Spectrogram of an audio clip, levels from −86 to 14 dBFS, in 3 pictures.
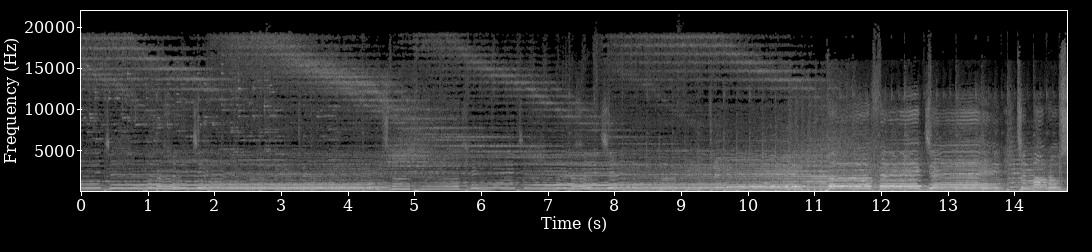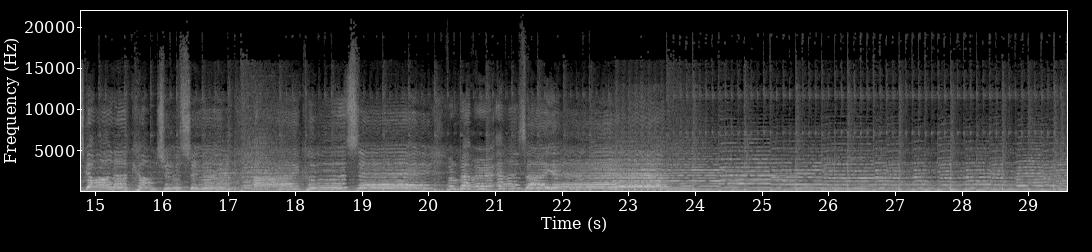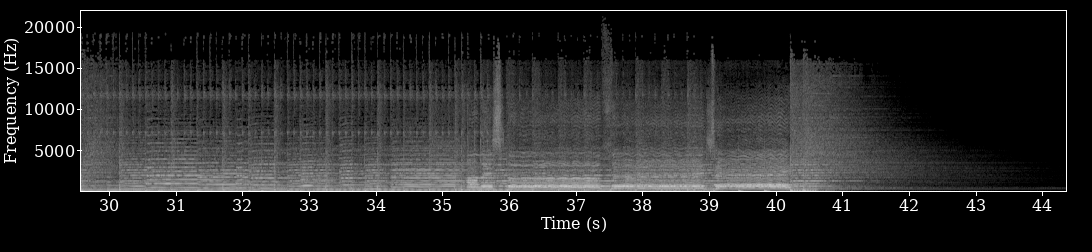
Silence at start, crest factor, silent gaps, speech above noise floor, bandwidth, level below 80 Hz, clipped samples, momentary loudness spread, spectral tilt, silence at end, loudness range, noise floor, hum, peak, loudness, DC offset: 0 s; 18 dB; none; 53 dB; over 20 kHz; -32 dBFS; under 0.1%; 10 LU; -4.5 dB/octave; 2.85 s; 8 LU; -70 dBFS; none; 0 dBFS; -19 LUFS; under 0.1%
